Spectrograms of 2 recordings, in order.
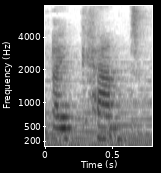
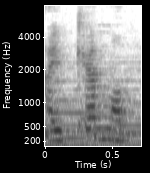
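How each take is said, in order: First: The negative is contracted with a faint t. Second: The negative is said as full cannot. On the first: The speaker calls it right. "tapi I can't. Itu lebih kayak T-nya itu disamarkan" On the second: The speaker calls it wrong. "bukan I cannot gitu ya"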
